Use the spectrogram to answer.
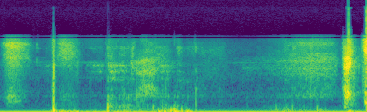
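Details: Summer sneezing that the person says comes from a product they are using, which is clearing things up: two sharp bursts, likely a sneeze and a sniff, with a fainter burst near the end.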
